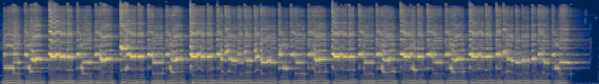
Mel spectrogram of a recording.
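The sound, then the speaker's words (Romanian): A Romanian fluier plays a fast, lively sârbă folk dance melody of quick repeated high notes over a steady low hummed drone, continuous for about eight seconds before stopping abruptly. No one speaks. “Din fluier”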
